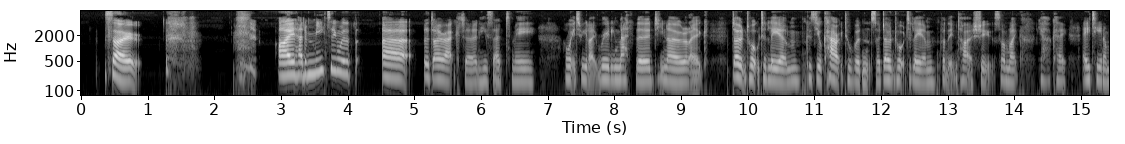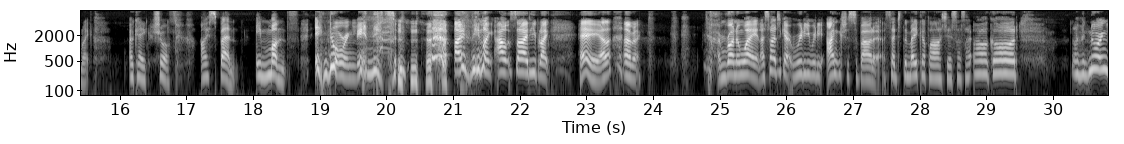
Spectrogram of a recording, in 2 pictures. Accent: New York, United States; I'm from New York

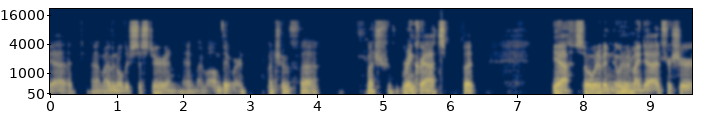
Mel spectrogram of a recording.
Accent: Newmarket, Ontario, Canada; I'm from Newmarket. So I played minor hockey in Newmarket.

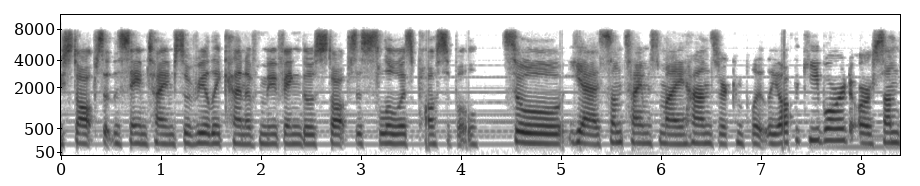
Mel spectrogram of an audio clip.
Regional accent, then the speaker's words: Scotland, United Kingdom; my background of growing up in Scotland and listening to pipe music

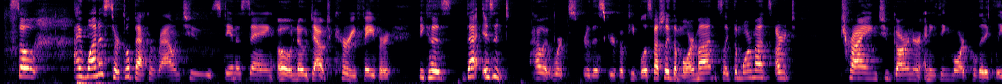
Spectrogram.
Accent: Michigan, United States; moved away; I am from Michigan originally

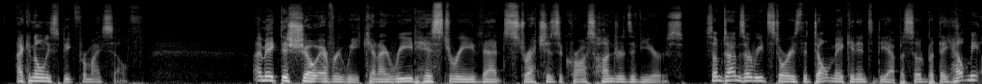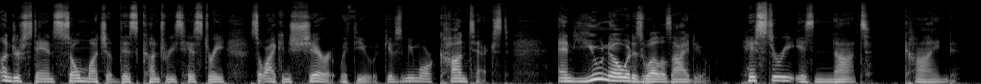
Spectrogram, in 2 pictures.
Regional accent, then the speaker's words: Orlando, Florida, United States; Orlando, my hometown

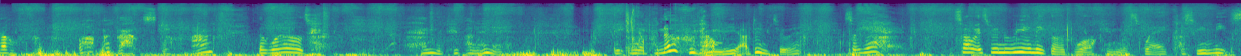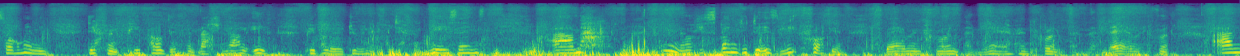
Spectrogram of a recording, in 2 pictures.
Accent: Yorkshire Moors and Dales, Yorkshire and the Humber, United Kingdom; growing up in the Yorkshire Moors and Dales

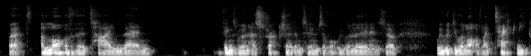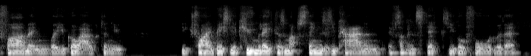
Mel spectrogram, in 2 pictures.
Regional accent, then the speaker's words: Wales, United Kingdom; moved away as an adult; also born or lived in Cardiff; he's based in my hometown. So I started training with him. Um, he, and then from there, I moved to Cardiff with work

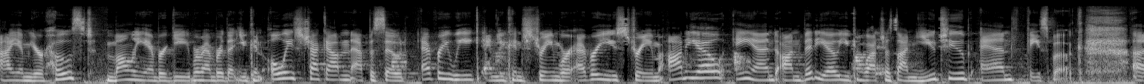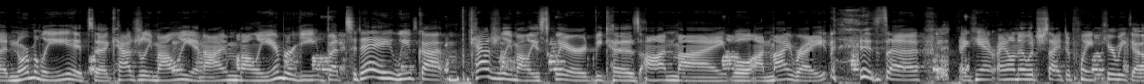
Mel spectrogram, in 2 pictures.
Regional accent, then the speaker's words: Cincinnati, Ohio, United States; I'm originally from Cincinnati, Ohio, so I still have friends from Cincinnati up through St. Louis.

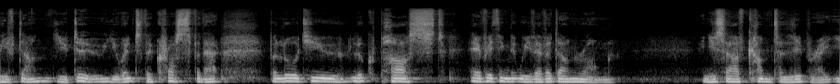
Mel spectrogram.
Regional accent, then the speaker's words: London, United Kingdom; moved away; also born or lived in Dubai; I was brought up in Mill Hill and Hendon, so it's not too far from this mighty metropolis where we are now.

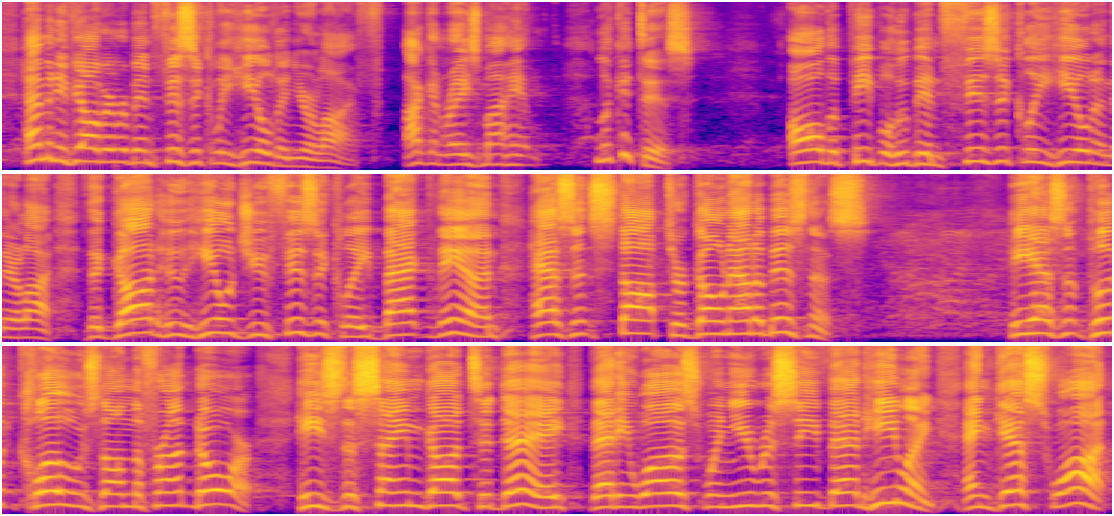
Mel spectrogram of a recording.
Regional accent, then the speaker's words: Appalachian Mountains, Virginia, United States; accent: Appalachian; moved away as an adult; also born or lived in Washington, D.C.; I was raised in Appalachian Mountains, and I've carried this accent

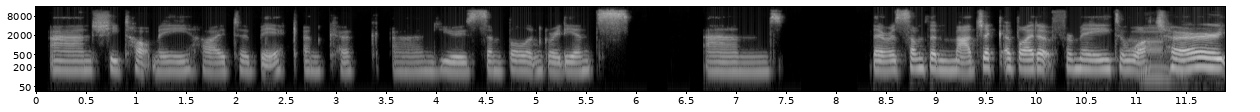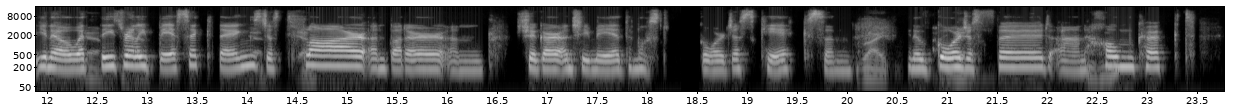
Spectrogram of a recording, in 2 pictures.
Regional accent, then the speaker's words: Belfast, Northern Ireland, United Kingdom; So I am originally from Belfast in Northern Ireland.

